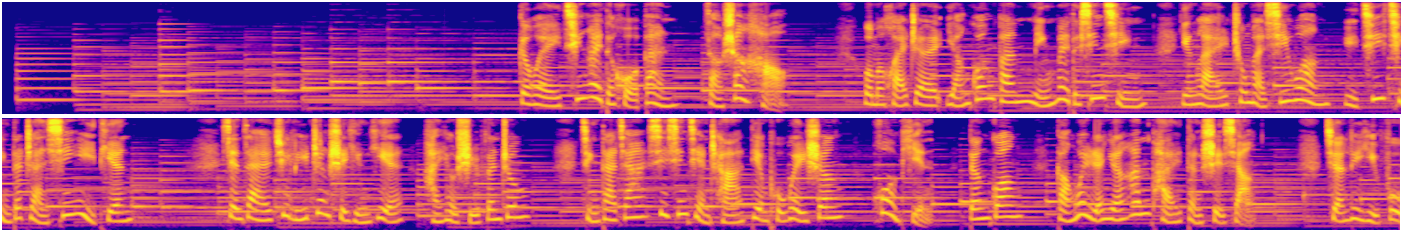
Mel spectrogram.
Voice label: 多媒体 广播提示 商场广播

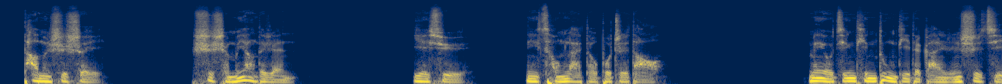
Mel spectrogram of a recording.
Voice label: 男国 专题 人物; 通信人

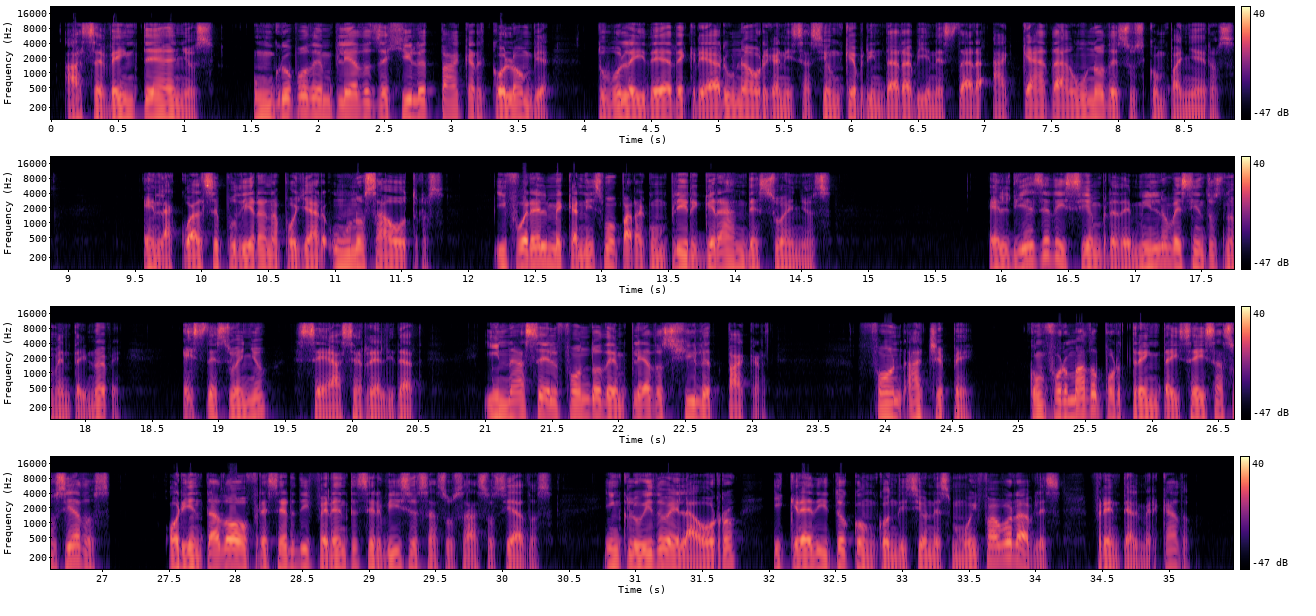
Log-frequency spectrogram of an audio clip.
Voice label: 西班牙语男 外语 小语种

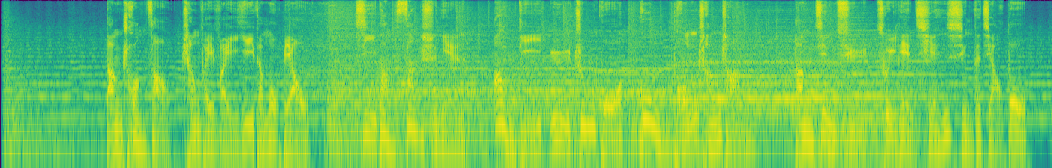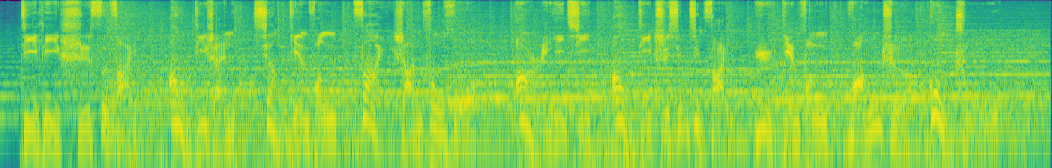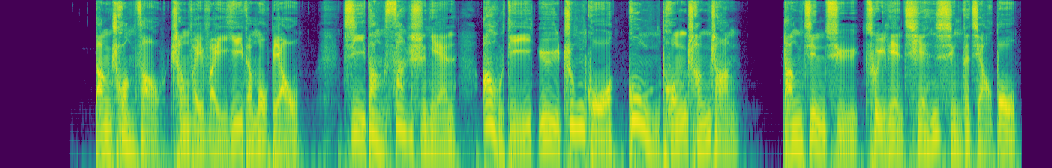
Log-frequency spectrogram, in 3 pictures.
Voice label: 男国 专题 颁奖 配音; 奥迪之星颁奖晚宴配音

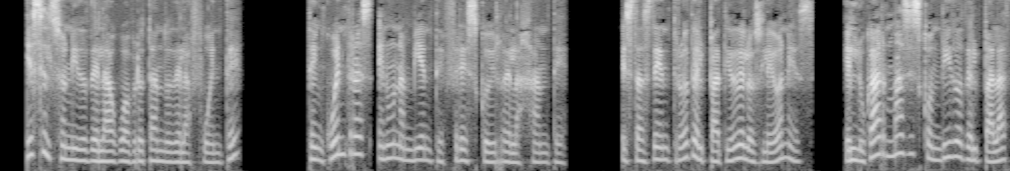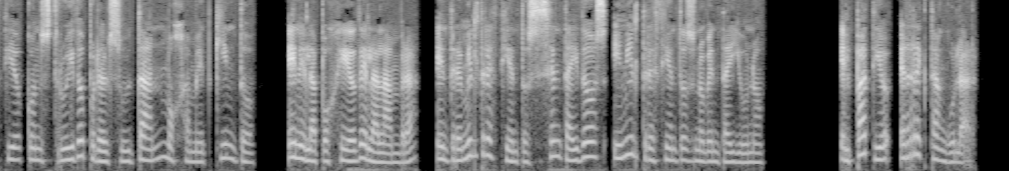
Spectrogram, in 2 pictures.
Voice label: 西班牙语女 外语 小语种

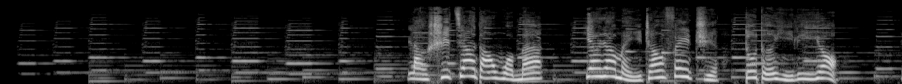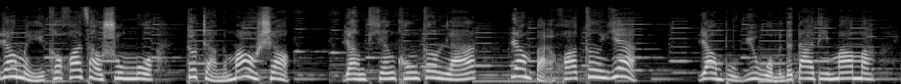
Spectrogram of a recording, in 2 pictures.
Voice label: 动画 童声 女童 可爱懂事 公益广告

